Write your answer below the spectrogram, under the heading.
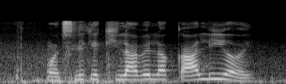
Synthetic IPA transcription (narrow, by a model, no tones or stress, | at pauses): mət͡ʃʰlikekʰilabeləkaliəj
